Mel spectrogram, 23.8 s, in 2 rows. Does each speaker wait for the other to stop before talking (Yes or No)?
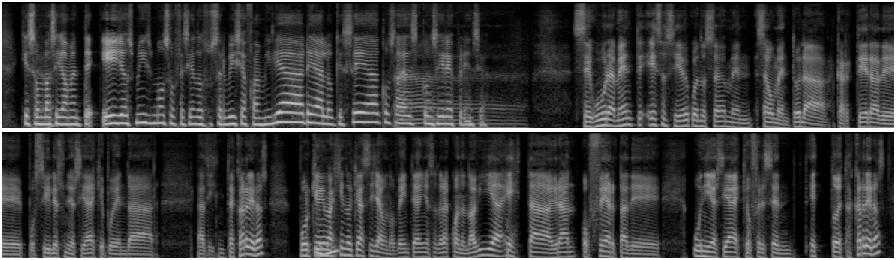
No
